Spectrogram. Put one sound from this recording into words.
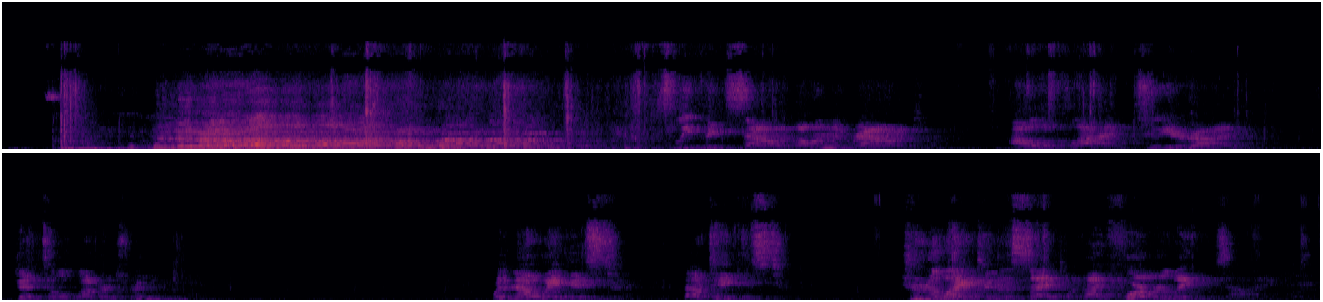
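A man sings loudly in a large echoing hall.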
